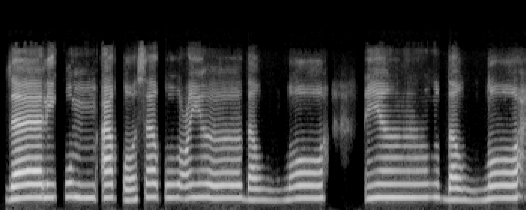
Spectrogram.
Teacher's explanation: Lam di lafaz Allah itu tebal apabila huruf sebelumnya fathah atau dommah ya. Maka di sini tebal. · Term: lam tebal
